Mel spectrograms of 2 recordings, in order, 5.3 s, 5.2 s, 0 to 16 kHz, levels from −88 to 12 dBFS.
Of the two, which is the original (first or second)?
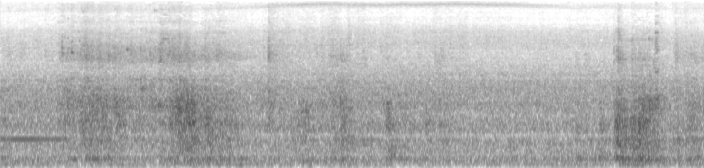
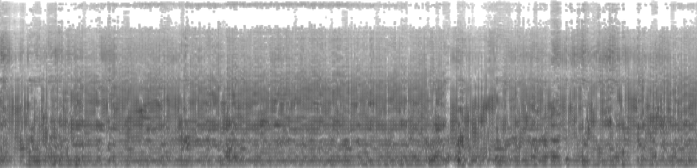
first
